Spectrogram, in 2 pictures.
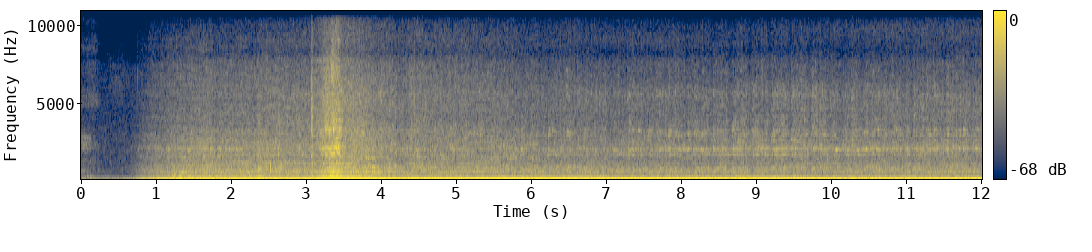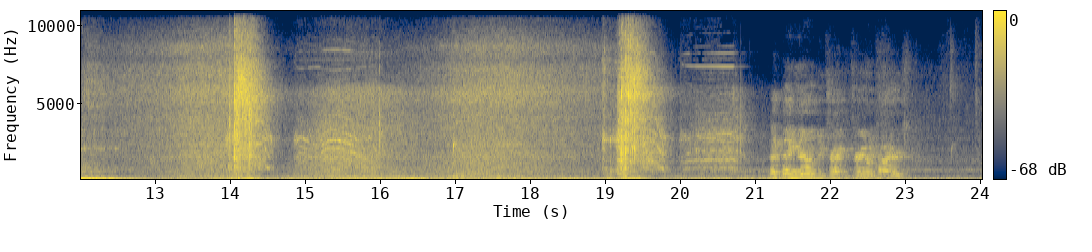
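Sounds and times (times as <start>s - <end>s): car engine deep exhaust note: 0.7s - 14.9s.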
